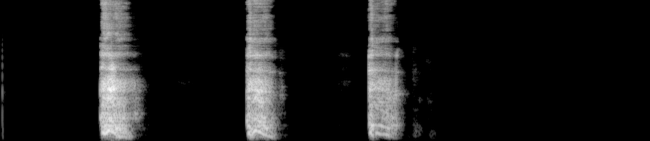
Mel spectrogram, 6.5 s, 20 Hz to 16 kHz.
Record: {"three_cough_length": "6.5 s", "three_cough_amplitude": 32768, "three_cough_signal_mean_std_ratio": 0.22, "survey_phase": "beta (2021-08-13 to 2022-03-07)", "age": "18-44", "gender": "Male", "wearing_mask": "No", "symptom_runny_or_blocked_nose": true, "symptom_shortness_of_breath": true, "symptom_sore_throat": true, "symptom_fatigue": true, "symptom_headache": true, "symptom_onset": "3 days", "smoker_status": "Never smoked", "respiratory_condition_asthma": false, "respiratory_condition_other": false, "recruitment_source": "Test and Trace", "submission_delay": "2 days", "covid_test_result": "Positive", "covid_test_method": "RT-qPCR", "covid_ct_value": 20.4, "covid_ct_gene": "ORF1ab gene"}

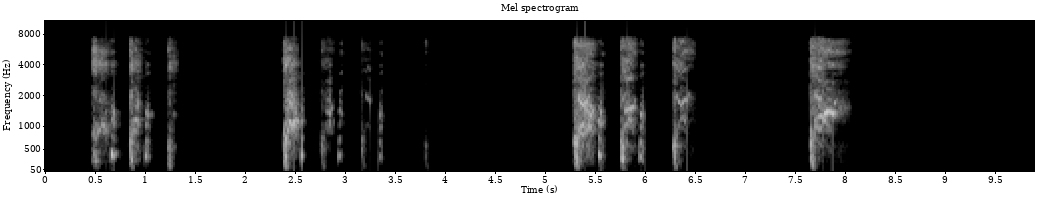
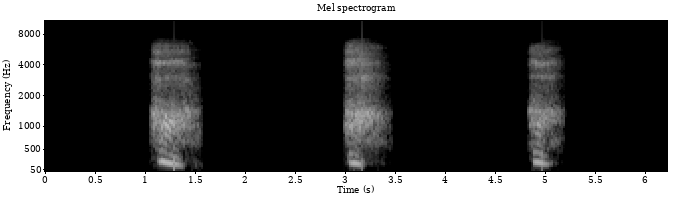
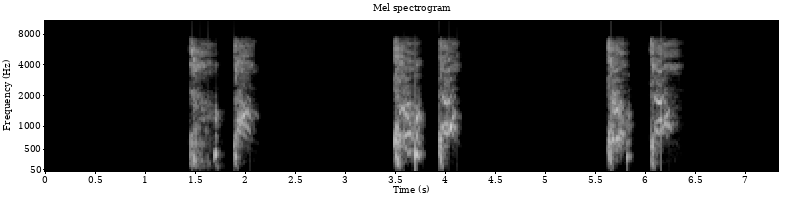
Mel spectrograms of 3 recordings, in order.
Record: {"cough_length": "9.9 s", "cough_amplitude": 25966, "cough_signal_mean_std_ratio": 0.31, "exhalation_length": "6.2 s", "exhalation_amplitude": 18356, "exhalation_signal_mean_std_ratio": 0.32, "three_cough_length": "7.3 s", "three_cough_amplitude": 28394, "three_cough_signal_mean_std_ratio": 0.33, "survey_phase": "beta (2021-08-13 to 2022-03-07)", "age": "45-64", "gender": "Female", "wearing_mask": "No", "symptom_cough_any": true, "symptom_runny_or_blocked_nose": true, "symptom_diarrhoea": true, "symptom_fatigue": true, "symptom_headache": true, "symptom_onset": "2 days", "smoker_status": "Never smoked", "respiratory_condition_asthma": false, "respiratory_condition_other": false, "recruitment_source": "Test and Trace", "submission_delay": "2 days", "covid_test_result": "Positive", "covid_test_method": "RT-qPCR"}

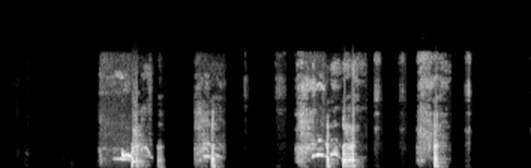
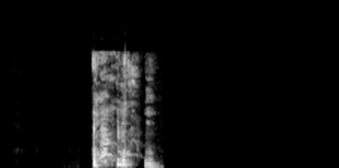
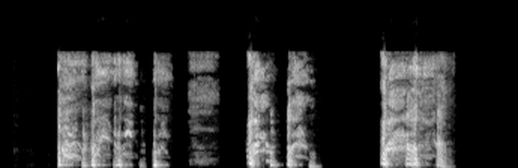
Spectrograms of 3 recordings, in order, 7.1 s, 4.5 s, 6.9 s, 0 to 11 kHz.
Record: {"exhalation_length": "7.1 s", "exhalation_amplitude": 29264, "exhalation_signal_mean_std_ratio": 0.35, "cough_length": "4.5 s", "cough_amplitude": 28229, "cough_signal_mean_std_ratio": 0.25, "three_cough_length": "6.9 s", "three_cough_amplitude": 28282, "three_cough_signal_mean_std_ratio": 0.4, "survey_phase": "beta (2021-08-13 to 2022-03-07)", "age": "45-64", "gender": "Male", "wearing_mask": "No", "symptom_cough_any": true, "symptom_new_continuous_cough": true, "symptom_runny_or_blocked_nose": true, "symptom_shortness_of_breath": true, "symptom_sore_throat": true, "symptom_fatigue": true, "symptom_fever_high_temperature": true, "symptom_headache": true, "symptom_change_to_sense_of_smell_or_taste": true, "symptom_onset": "4 days", "smoker_status": "Ex-smoker", "respiratory_condition_asthma": false, "respiratory_condition_other": true, "recruitment_source": "Test and Trace", "submission_delay": "1 day", "covid_test_result": "Positive", "covid_test_method": "RT-qPCR", "covid_ct_value": 19.3, "covid_ct_gene": "ORF1ab gene", "covid_ct_mean": 19.6, "covid_viral_load": "360000 copies/ml", "covid_viral_load_category": "Low viral load (10K-1M copies/ml)"}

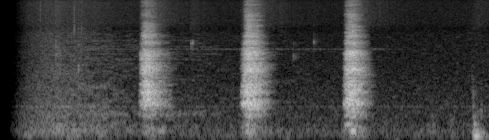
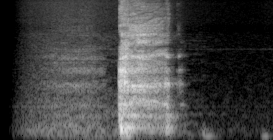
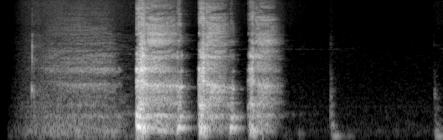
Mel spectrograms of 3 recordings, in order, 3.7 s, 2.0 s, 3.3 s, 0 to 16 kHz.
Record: {"exhalation_length": "3.7 s", "exhalation_amplitude": 17186, "exhalation_signal_mean_std_ratio": 0.31, "cough_length": "2.0 s", "cough_amplitude": 32768, "cough_signal_mean_std_ratio": 0.33, "three_cough_length": "3.3 s", "three_cough_amplitude": 32768, "three_cough_signal_mean_std_ratio": 0.34, "survey_phase": "beta (2021-08-13 to 2022-03-07)", "age": "45-64", "gender": "Female", "wearing_mask": "No", "symptom_none": true, "smoker_status": "Never smoked", "respiratory_condition_asthma": false, "respiratory_condition_other": false, "recruitment_source": "Test and Trace", "submission_delay": "1 day", "covid_test_result": "Negative", "covid_test_method": "RT-qPCR"}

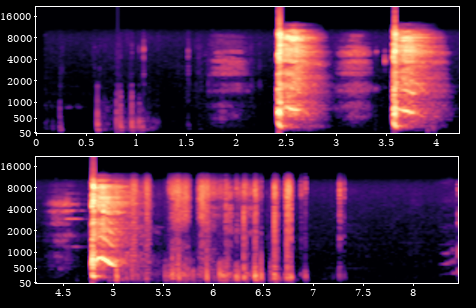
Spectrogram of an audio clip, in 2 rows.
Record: {"three_cough_length": "8.5 s", "three_cough_amplitude": 32768, "three_cough_signal_mean_std_ratio": 0.28, "survey_phase": "beta (2021-08-13 to 2022-03-07)", "age": "65+", "gender": "Male", "wearing_mask": "No", "symptom_runny_or_blocked_nose": true, "smoker_status": "Ex-smoker", "respiratory_condition_asthma": false, "respiratory_condition_other": true, "recruitment_source": "REACT", "submission_delay": "3 days", "covid_test_result": "Negative", "covid_test_method": "RT-qPCR", "influenza_a_test_result": "Negative", "influenza_b_test_result": "Negative"}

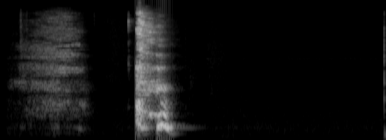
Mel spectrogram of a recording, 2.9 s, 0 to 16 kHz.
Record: {"cough_length": "2.9 s", "cough_amplitude": 32691, "cough_signal_mean_std_ratio": 0.25, "survey_phase": "beta (2021-08-13 to 2022-03-07)", "age": "45-64", "gender": "Female", "wearing_mask": "No", "symptom_none": true, "smoker_status": "Never smoked", "respiratory_condition_asthma": false, "respiratory_condition_other": false, "recruitment_source": "REACT", "submission_delay": "2 days", "covid_test_result": "Negative", "covid_test_method": "RT-qPCR"}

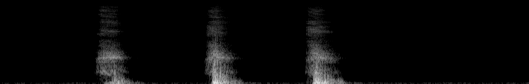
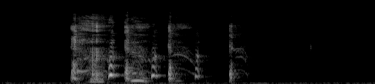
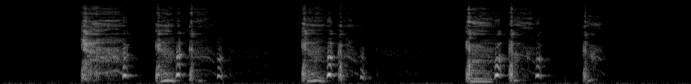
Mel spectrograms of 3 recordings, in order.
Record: {"exhalation_length": "5.3 s", "exhalation_amplitude": 29044, "exhalation_signal_mean_std_ratio": 0.23, "cough_length": "3.8 s", "cough_amplitude": 11271, "cough_signal_mean_std_ratio": 0.38, "three_cough_length": "6.9 s", "three_cough_amplitude": 7038, "three_cough_signal_mean_std_ratio": 0.41, "survey_phase": "beta (2021-08-13 to 2022-03-07)", "age": "18-44", "gender": "Female", "wearing_mask": "No", "symptom_cough_any": true, "symptom_new_continuous_cough": true, "symptom_sore_throat": true, "symptom_abdominal_pain": true, "symptom_fever_high_temperature": true, "symptom_onset": "3 days", "smoker_status": "Never smoked", "respiratory_condition_asthma": false, "respiratory_condition_other": false, "recruitment_source": "Test and Trace", "submission_delay": "2 days", "covid_test_result": "Positive", "covid_test_method": "ePCR"}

